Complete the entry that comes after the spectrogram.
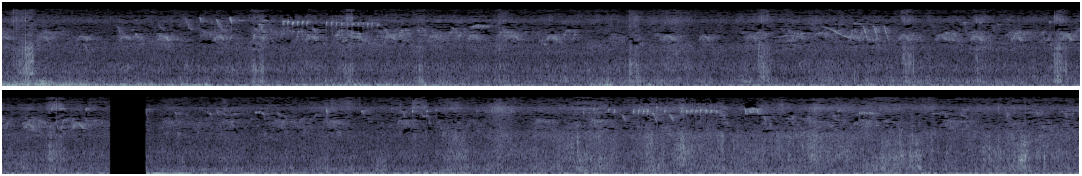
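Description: Small birds chirping and twittering in many short calls over a quiet pasture background, with a brief dropout of all sound about halfway through.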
